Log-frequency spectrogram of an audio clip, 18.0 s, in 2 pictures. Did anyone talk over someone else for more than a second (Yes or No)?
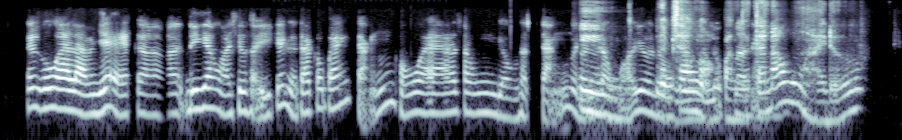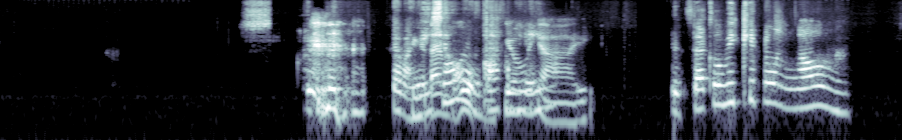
Yes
